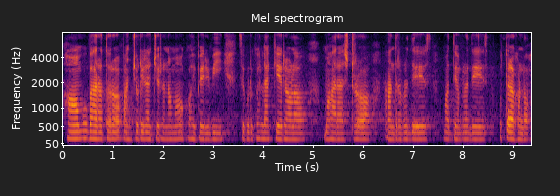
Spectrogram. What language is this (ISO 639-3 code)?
ori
